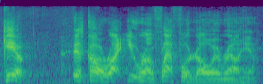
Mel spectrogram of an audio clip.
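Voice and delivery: high-pitched imitation of a Virginia accent; put-on Virginia accent, high and rushing at the end. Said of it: "in his Virginia accent".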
